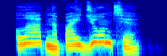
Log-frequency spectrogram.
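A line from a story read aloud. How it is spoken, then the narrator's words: Shout. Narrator (Russian): крикнул один из них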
